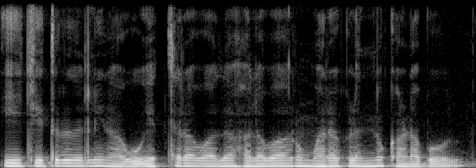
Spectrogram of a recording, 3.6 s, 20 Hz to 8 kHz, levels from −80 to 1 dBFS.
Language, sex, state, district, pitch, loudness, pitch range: Kannada, male, Karnataka, Bangalore, 125 Hz, -13 LUFS, 120-135 Hz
